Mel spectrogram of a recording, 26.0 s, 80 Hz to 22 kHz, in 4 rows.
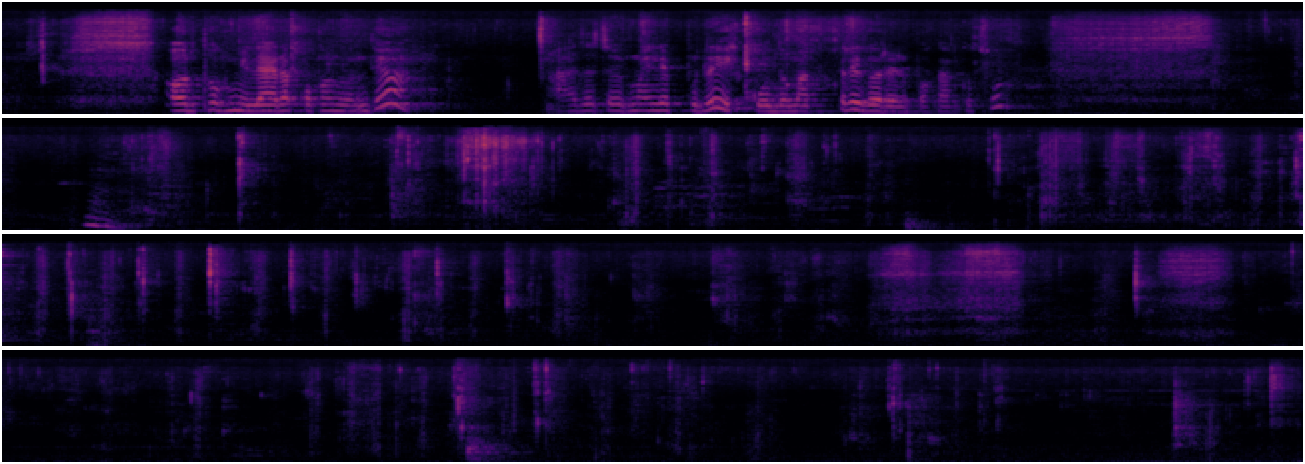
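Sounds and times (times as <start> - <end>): chewing and crunching: 6.0 - 26.0.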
